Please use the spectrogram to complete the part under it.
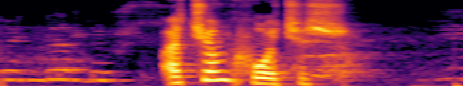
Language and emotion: Russian, neutral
